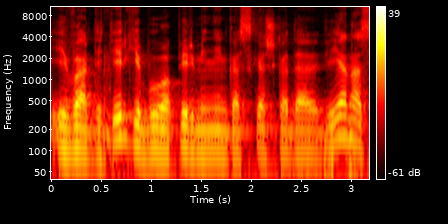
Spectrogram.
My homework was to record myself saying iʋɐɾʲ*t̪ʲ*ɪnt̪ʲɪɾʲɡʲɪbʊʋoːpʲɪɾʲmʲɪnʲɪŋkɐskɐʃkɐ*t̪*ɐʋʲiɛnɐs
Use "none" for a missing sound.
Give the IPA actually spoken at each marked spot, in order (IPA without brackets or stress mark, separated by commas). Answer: d̪ʲ, d̪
